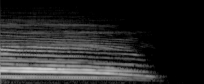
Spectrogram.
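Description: A final sung note of the song, held with a slight downward slide in pitch, then cut off about one and a half seconds in.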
